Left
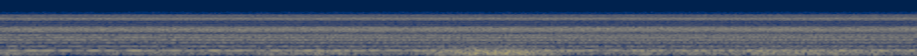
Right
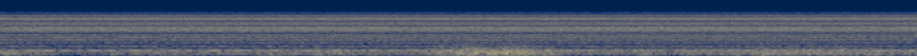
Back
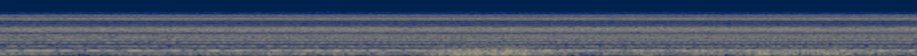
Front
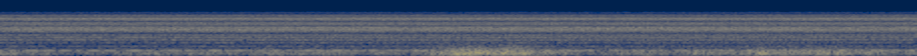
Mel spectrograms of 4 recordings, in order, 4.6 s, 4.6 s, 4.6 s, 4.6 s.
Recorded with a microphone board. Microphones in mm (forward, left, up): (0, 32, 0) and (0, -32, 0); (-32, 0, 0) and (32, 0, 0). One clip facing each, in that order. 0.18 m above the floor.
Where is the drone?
135° left.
